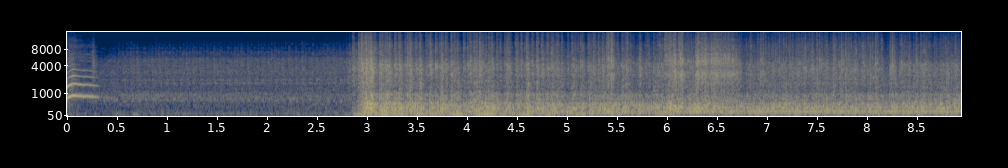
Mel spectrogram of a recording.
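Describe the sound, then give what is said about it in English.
After a couple of seconds of near silence, a field of race car engines abruptly fires up together into a loud, sustained roar at the start of the Auto Club 400 at Auto Club Speedway, with revving that swells and dips over the din. “Drivers, start your engine!”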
